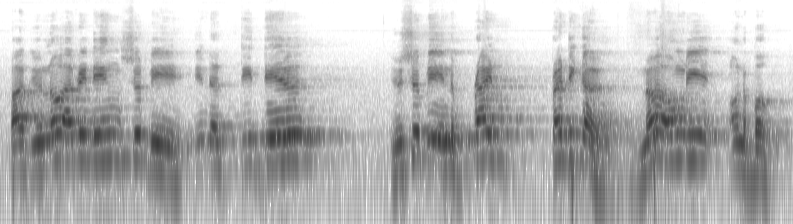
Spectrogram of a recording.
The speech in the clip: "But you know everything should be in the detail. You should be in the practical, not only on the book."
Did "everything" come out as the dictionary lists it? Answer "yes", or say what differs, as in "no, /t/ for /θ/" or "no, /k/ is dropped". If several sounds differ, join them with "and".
no, /t/ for /θ/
